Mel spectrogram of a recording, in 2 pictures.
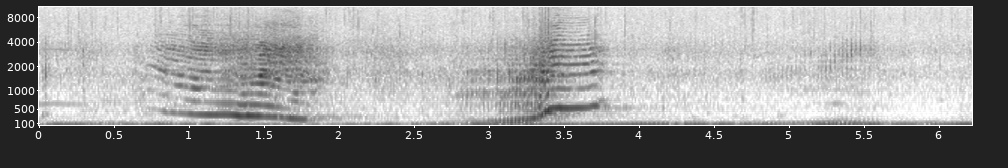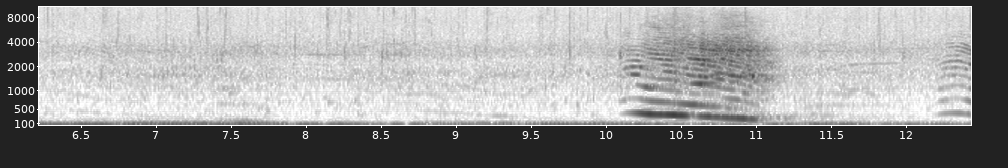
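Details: Humpback whale calling: a descending harmonic moan and a swooping upsweep, quieter low grunts and faint whistles in the middle, then the falling moan returns, repeating the phrase. Steady low-frequency water noise lies underneath.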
